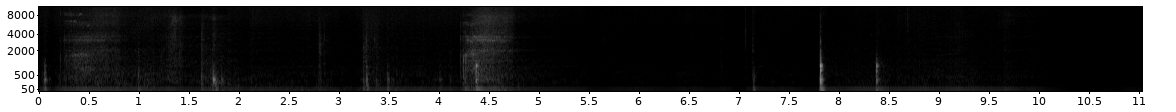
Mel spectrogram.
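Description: A young man talks quietly into a headset microphone.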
